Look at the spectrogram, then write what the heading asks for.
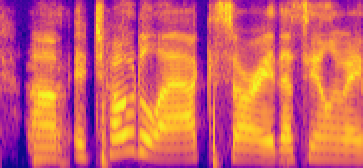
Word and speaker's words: etodolac: united states you know a total act rhymes with ed podillac i always say um a total act sorry that's the only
